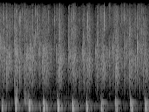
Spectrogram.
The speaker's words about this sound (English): Let's put our hands together and clap to the Lord. Amen.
